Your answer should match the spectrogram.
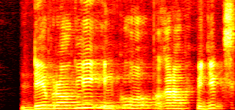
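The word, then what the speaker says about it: de Broglie: Matter and radiation, तो ये डी ब्रॉय के नाम से भी वहां पर जो है प्रोनाउंसिएशन किया जाने के लिए लिखा गया है फिजिक्स क्लास 12 सेकेंड पार्ट में।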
